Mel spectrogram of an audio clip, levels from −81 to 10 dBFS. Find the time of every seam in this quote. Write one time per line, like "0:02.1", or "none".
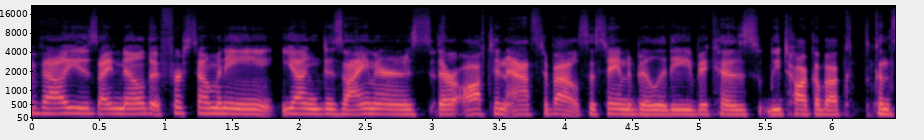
0:03.0
0:05.5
